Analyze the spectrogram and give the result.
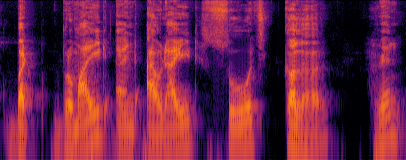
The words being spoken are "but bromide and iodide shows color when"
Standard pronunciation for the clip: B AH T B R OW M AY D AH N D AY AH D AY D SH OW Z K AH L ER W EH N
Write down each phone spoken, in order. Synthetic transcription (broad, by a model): B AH T B R OW M AY D AH N D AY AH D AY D S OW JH K AH L ER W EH N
